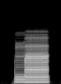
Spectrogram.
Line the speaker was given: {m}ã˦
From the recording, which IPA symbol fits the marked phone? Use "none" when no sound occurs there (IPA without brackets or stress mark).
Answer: m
